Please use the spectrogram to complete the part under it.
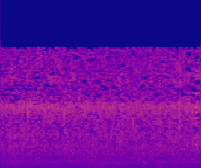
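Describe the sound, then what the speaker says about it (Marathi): Steady rain falls outside during a monsoon downpour, a dense, even hiss with no break and no voices. "पाऊस बाहेर पडतोय."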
